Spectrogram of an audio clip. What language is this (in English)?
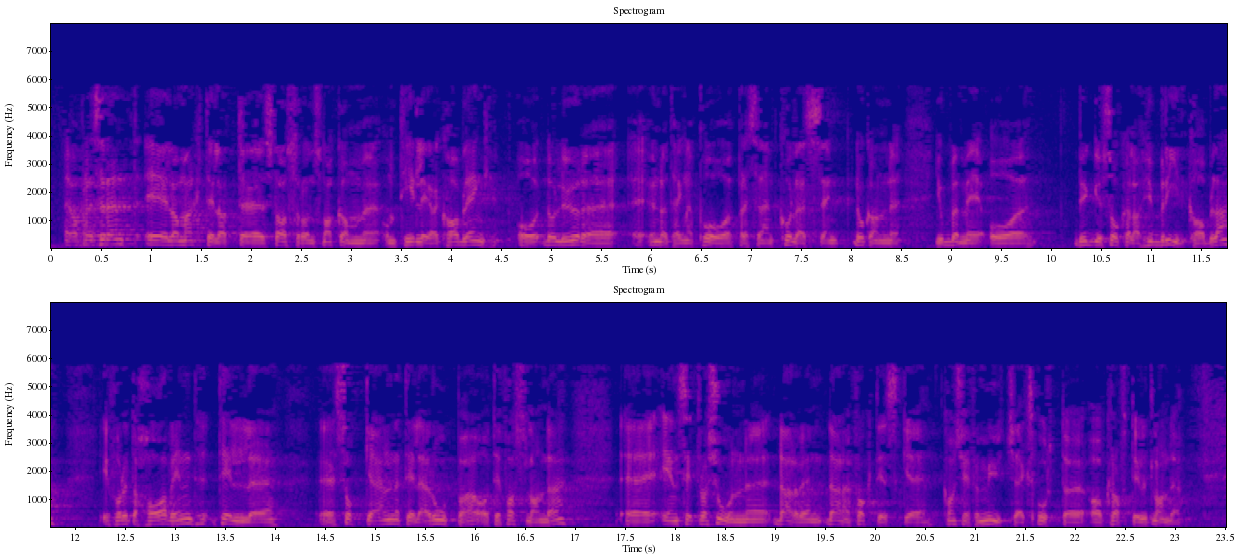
Norwegian Nynorsk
